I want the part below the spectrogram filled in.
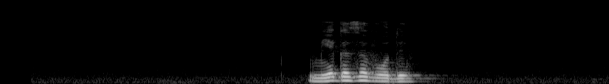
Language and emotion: Russian, neutral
